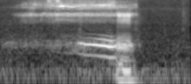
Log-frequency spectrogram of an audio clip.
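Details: Pug, a flat-faced dog, snoring loudly while sleeping: a single loud, rattling snore in a quiet room.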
